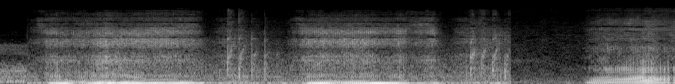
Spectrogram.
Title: Ranking Dogs With The Funniest Snores Moments 🐶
